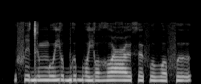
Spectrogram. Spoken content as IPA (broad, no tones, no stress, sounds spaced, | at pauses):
f i d ʉ m u j ɯ b ɯ b o j o ɦ o ʕ ʉ θ ʉ f u β o f ɯ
